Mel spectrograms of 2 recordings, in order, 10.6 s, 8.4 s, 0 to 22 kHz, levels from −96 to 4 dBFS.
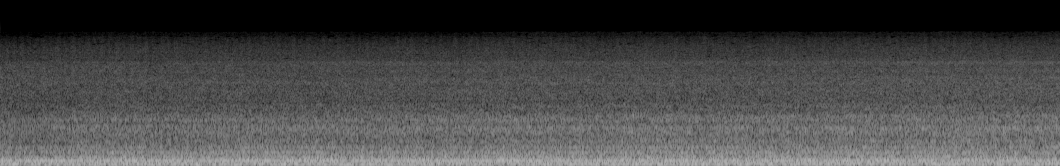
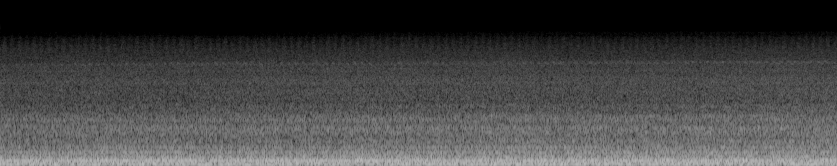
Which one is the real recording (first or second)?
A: second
